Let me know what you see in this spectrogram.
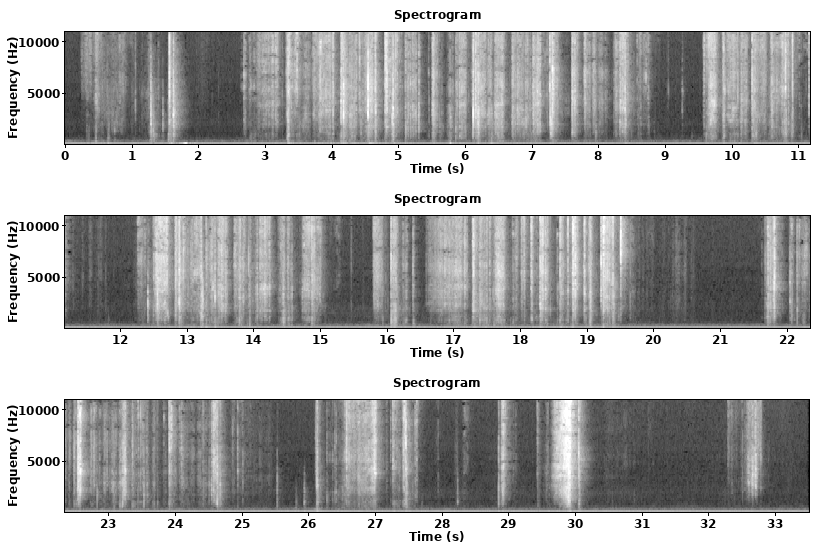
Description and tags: Paper cutting
Paper being cut by scissors in an office.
